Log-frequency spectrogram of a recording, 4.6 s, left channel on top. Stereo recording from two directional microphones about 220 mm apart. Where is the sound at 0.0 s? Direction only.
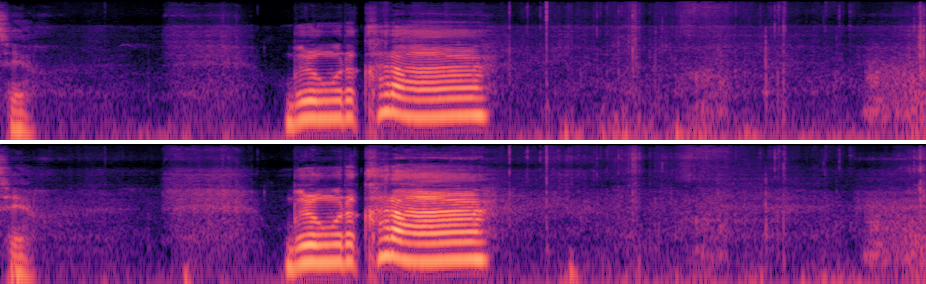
5° left (ahead or behind).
